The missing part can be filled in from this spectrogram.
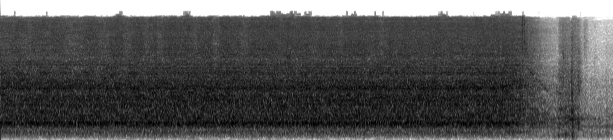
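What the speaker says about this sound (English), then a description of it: "I've got a hairdryer." A hair dryer blows steadily at close range with a loud, constant whoosh, then cuts off near the end, leaving a few faint knocks.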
